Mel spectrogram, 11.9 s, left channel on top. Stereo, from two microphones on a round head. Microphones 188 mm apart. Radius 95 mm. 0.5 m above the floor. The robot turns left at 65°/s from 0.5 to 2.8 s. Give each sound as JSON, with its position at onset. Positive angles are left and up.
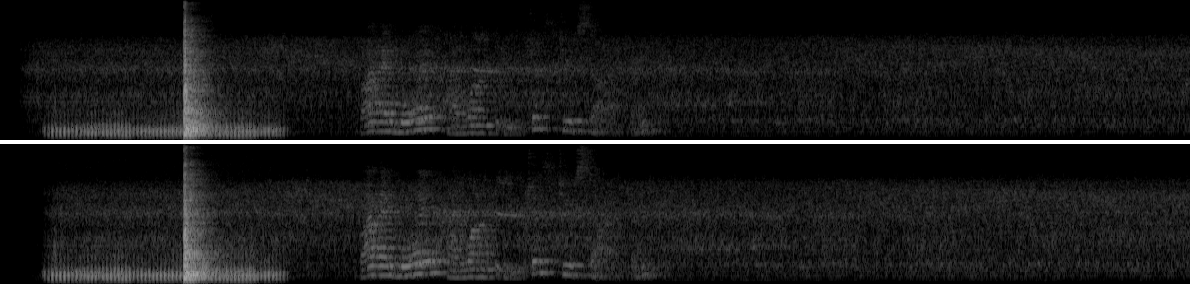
{"t": 1.8, "sound": "a thud", "side_deg": 5, "distance_m": 0.7}
{"t": 3.6, "sound": "a woman speaking", "side_deg": -30, "distance_m": 2.0}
